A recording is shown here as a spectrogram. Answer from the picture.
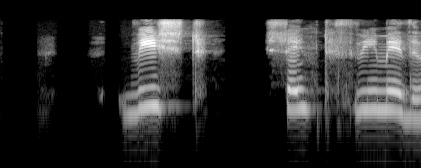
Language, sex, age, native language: Icelandic, male, 6, Icelandic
